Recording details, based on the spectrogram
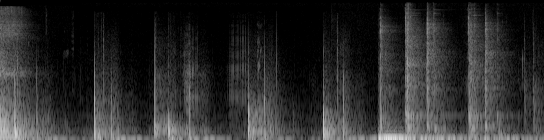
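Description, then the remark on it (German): Someone rattles and jerks a locked door handle, a series of metallic clunks and knocks that starts in irregular bursts and grows more rapid and forceful toward the end. “Die Tür ist abgeschlossen.”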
